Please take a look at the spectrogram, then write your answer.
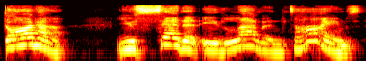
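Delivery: high, loud prim scolding; prim and proper. Retold or imitated. Carol scolding Donna after the broadcast, prim and shocked. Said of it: "Carol's very prim and proper".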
